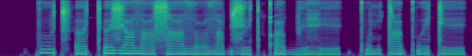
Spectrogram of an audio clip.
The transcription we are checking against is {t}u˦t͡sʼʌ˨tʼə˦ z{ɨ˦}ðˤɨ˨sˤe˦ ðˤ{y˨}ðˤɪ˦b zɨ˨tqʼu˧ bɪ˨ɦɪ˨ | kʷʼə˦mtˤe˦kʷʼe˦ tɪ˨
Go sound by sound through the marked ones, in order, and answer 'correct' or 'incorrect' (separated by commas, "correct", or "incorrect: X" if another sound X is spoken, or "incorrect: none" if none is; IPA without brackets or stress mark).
incorrect: k, correct, incorrect: u˨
